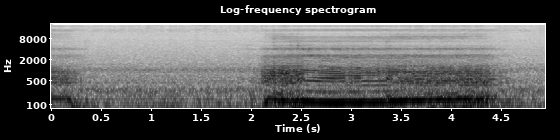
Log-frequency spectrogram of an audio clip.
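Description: A loud, low, droning snore lasting about two seconds on the breath in, after a quieter breath: heavy snoring.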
